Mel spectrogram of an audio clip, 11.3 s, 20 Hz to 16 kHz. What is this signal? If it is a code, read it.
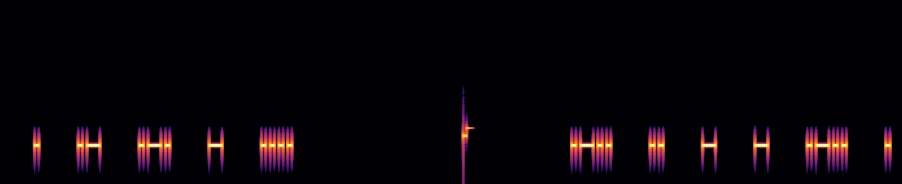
Morse code, heard as a keyed tone, about 22 wpm, spaced as for 12 wpm, 700 Hz. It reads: EARTH LITTLE
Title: 3x Character Spacing - Top 200 Words - 22wpm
